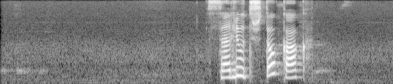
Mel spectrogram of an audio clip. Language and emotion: Russian, positive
